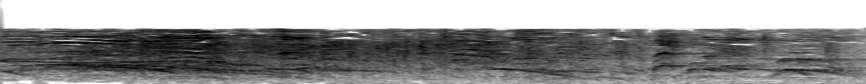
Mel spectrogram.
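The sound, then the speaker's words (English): An audience at a religious meeting shouts and cheers together, praising God, in a dense, sustained roar, with rising whoops and calls overlapping throughout and a few louder bursts near the end. “But here you are now, all these years later, and you're still shouting and still praising God because we know we've won.”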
